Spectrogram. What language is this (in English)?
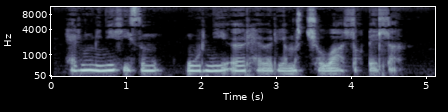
Mongolian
